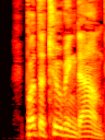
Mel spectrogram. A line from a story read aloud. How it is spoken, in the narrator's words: Paul snapped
